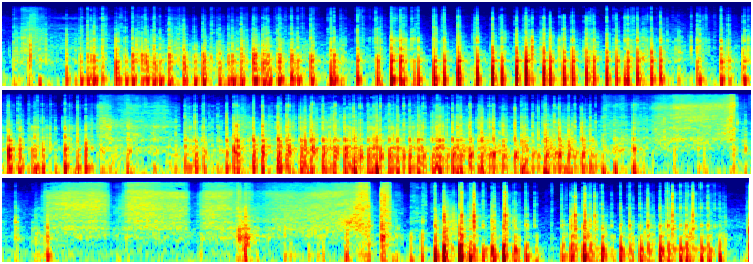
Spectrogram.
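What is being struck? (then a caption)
Cardboard box. A long, narrow, empty-looking brown cardboard box is held beside the microphone while fingertips and nails tap and scratch its sides. Rapid, dense, dull thuds with a hollow low body and almost no ring dominate, and around the ten-second mark they give way to a brighter, airy scratching before the quick tapping returns.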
